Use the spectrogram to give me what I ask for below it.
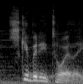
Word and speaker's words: Skibidi Toilet: Skibidi Toilet, yeah.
